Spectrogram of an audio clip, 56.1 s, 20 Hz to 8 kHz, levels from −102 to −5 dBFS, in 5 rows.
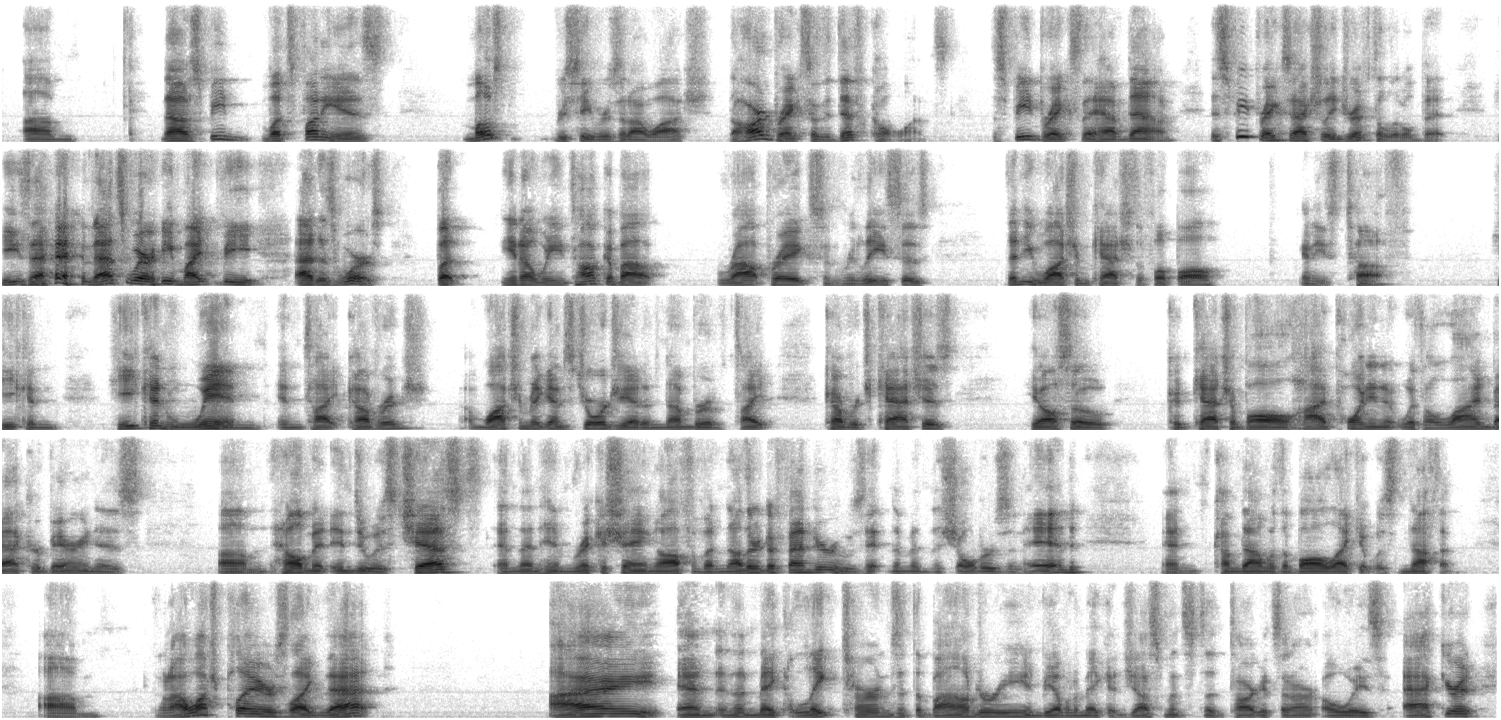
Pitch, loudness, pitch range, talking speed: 105 Hz, -25 LUFS, 95-120 Hz, 165 wpm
